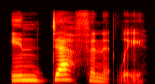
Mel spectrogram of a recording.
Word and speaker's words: indefinitely: The stress on that word is on the second syllable, indefinitely.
